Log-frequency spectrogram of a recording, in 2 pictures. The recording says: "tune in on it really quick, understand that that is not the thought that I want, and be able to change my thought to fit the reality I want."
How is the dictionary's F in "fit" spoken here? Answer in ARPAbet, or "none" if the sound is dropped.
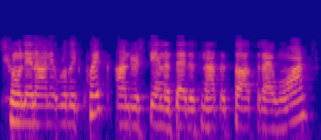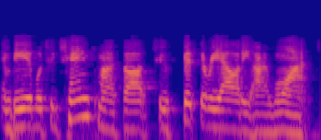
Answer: F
